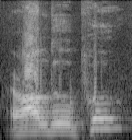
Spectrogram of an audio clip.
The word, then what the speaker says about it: rendezvous: They are rendezvous. Already I told you about this word, and laissez-faire. So these two French words, in these two French words, Z is silent.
